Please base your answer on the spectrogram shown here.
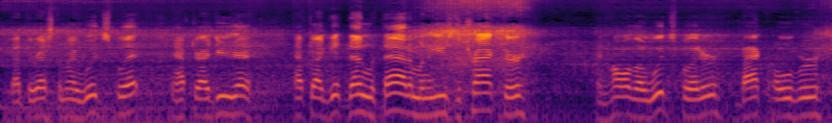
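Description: A plain-spoken man with a slightly higher voice talks his way through a parched garden in a folksy, unhurried drawl. He is outdoors with a handheld camera, and a faint hum of outdoor noise sits under his voice. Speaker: homestead vlogger. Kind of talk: casual walk-through narration. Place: outdoors in a dry farm garden. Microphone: handheld camera carried while walking.

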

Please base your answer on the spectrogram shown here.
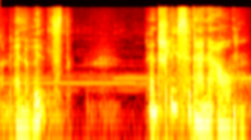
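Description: A woman in her forties hosting a bedtime show, guiding the listener gently and soothingly with a soft, breathy voice. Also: low-pitched, very animated, slow. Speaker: host of a bedtime story show. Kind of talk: guided sleep meditation, soft bedtime storytelling. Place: indoor room beside a wood stove. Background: soft music.

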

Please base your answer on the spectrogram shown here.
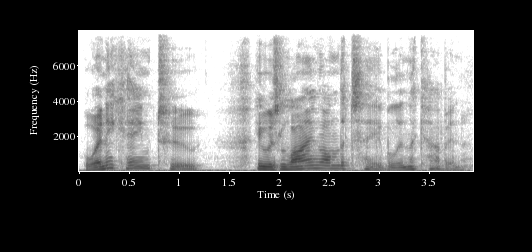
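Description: A man giving a dramatic reading of a horror story, often dropping to a hushed whisper. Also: medium pitch, moderate pace, gravelly. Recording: loud steady hiss behind the voice.

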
